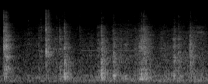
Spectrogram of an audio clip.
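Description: People biting into and chewing hard gingerbread: a few short, sharp crunches spread over the two seconds.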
